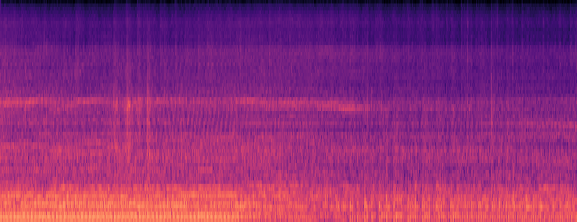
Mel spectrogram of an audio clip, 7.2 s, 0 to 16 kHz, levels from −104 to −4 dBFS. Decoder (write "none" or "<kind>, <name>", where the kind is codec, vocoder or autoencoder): autoencoder, DAC-VAE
